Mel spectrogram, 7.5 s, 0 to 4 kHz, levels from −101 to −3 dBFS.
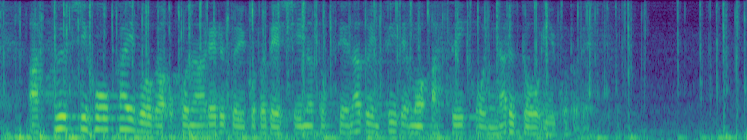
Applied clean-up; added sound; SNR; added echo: none; Computer keyboard; 6 dB; reverberation time 2.2 s.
